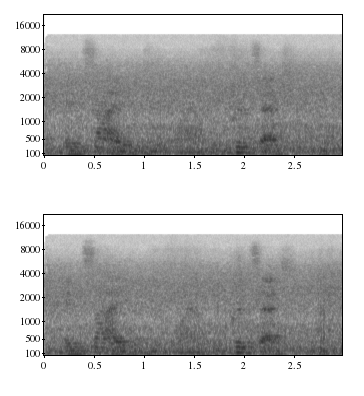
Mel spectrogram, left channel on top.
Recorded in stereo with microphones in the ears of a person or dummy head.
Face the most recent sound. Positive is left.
turn(degrees=-20)  # may be behind; listen again after turning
